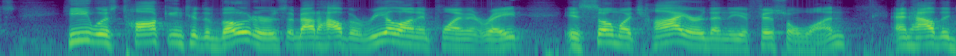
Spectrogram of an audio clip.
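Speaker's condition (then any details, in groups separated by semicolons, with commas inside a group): No condition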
